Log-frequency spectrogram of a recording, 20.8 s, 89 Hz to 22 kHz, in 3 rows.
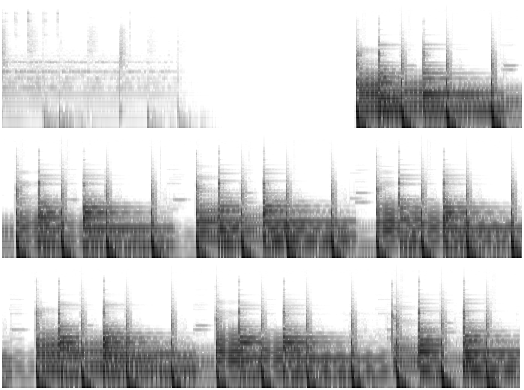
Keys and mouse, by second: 0.7 a, 1.8 middle click, 3.2-5.9 middle drag, 6.3 middle click, 8.6-11.1 middle drag, 12.4 middle click, 13.0 shift+middle click, 14.8-16.5 typing, 15.0 click, 15.4 ctrl+z, 15.8 click, 16.4 ctrl+z, 16.7 click, 17.0 ctrl+z, 17.3-18.3 drag, 18.3 ctrl+z, 18.4 ctrl+z, 19.1 click, 19.7 click, 20.6 click.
